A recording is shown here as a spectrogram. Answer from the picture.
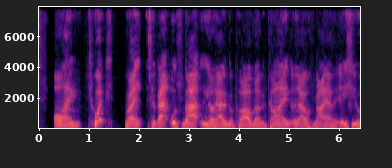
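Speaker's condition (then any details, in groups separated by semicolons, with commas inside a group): Cerebral palsy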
